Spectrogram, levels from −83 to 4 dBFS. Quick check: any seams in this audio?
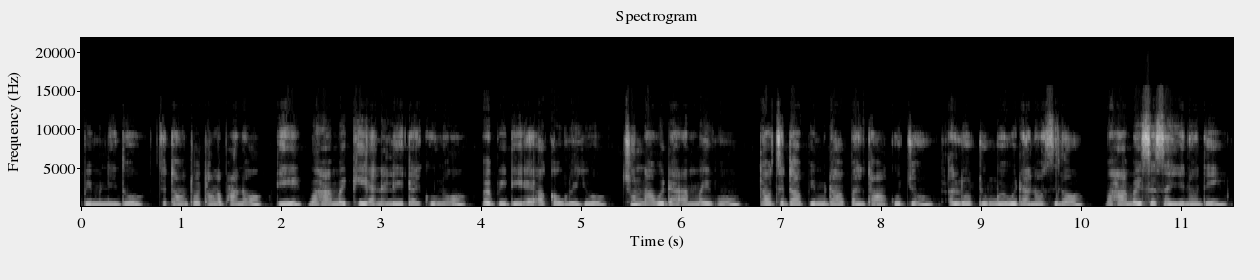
yes; 1 cut; at 8.6 s

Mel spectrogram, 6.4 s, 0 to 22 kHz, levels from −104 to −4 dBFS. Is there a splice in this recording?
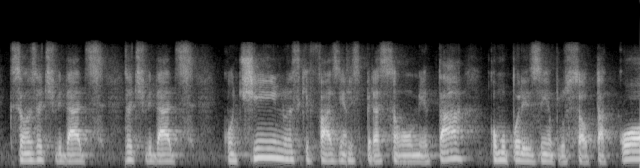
yes; 2 cuts; at 1.3 s, 3.5 s

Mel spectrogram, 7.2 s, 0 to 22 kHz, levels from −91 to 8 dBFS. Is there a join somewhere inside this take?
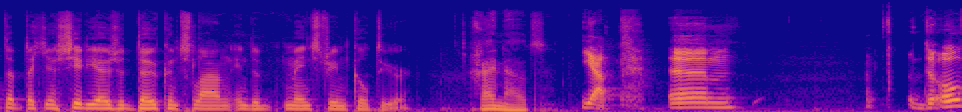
no; 0 cuts

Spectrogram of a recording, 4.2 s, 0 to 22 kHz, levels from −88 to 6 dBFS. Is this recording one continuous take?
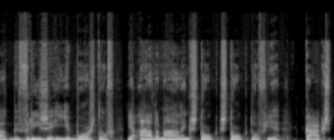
no; 3 cuts; at 0.9 s, 1.5 s, 2.8 s

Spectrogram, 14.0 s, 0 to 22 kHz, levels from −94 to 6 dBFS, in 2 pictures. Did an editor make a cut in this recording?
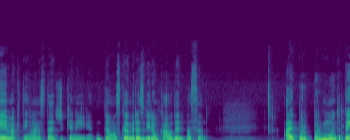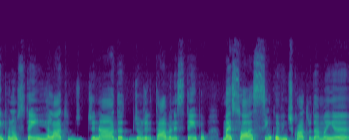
yes; 1 cut; at 6.2 s

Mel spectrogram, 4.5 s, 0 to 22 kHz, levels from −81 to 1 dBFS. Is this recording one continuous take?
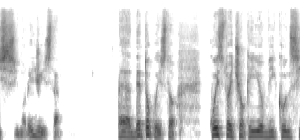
yes; 0 cuts

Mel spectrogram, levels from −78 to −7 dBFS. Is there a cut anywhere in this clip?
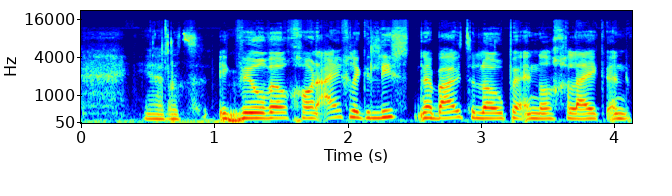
no; 0 cuts

